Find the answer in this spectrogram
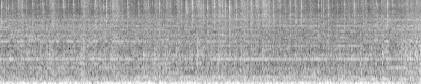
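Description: Live heavy rock band playing loud: distorted electric guitar over a drum kit with busy cymbals, with a heavy, boomy low end.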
